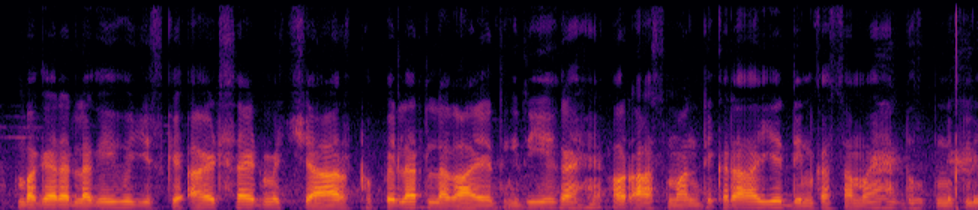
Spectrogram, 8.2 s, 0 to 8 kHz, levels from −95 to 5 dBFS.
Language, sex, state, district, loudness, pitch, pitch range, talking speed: Hindi, male, Bihar, East Champaran, -28 LUFS, 110 Hz, 100-110 Hz, 215 wpm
